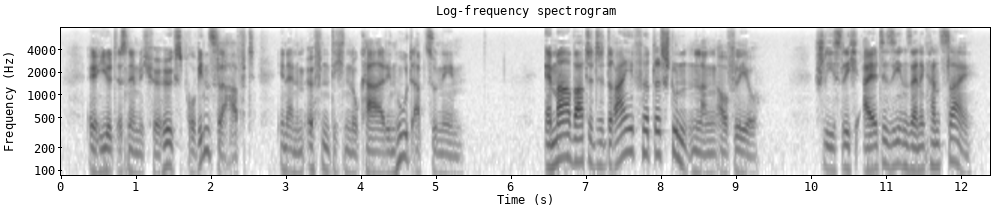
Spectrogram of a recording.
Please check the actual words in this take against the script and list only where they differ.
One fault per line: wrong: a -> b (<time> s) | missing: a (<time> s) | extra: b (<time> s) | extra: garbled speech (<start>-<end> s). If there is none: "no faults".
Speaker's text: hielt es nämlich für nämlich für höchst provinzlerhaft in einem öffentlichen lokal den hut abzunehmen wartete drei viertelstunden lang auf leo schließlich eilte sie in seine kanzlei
missing: nämlich für (1.4 s)
extra: emma (6.5 s)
